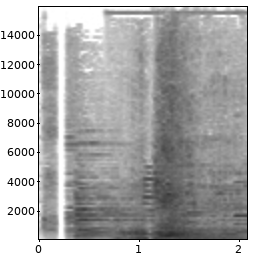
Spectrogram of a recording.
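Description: Hip-hop gospel backing track starting up after a brief gap. It comes in with sustained chords and a loud rushing swell that peaks about a second in.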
